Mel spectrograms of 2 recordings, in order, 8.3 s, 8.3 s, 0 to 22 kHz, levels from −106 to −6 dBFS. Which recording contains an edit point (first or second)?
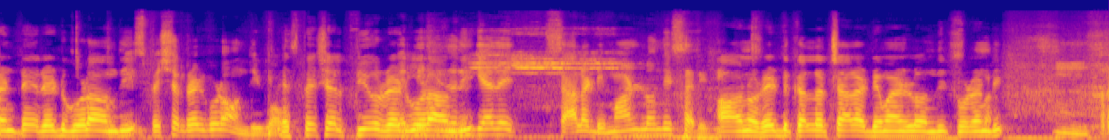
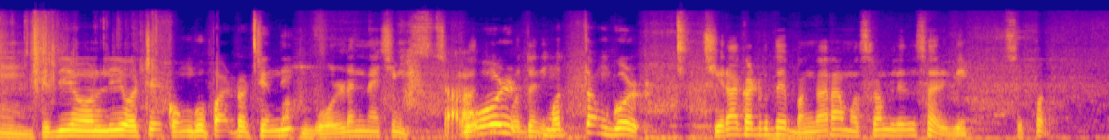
second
